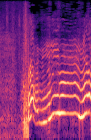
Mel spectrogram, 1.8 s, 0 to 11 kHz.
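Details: Begging Neapolitan Mastiff, a female, indoors in January 2015, wanting an empty peanut butter jar: a rising, wavering yodel-like whine that swoops up, levels off, dips and rises again.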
